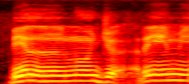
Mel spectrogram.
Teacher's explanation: Mimnya dibaca panjang, ada tanda ya sukunya, dipanjangkan 2 ketukan, dan nunnya di sini dibaca mati ataupun sukun, mad adil sukun.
